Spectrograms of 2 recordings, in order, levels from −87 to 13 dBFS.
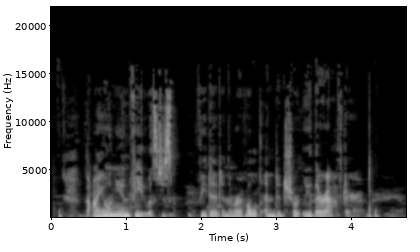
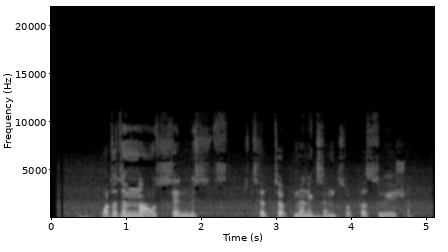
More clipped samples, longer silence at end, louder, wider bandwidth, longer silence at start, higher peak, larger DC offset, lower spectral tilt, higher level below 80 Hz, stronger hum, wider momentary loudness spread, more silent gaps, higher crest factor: neither; about the same, 0.35 s vs 0.35 s; first, -20 LUFS vs -25 LUFS; first, 15.5 kHz vs 11 kHz; second, 0.1 s vs 0.35 s; about the same, -4 dBFS vs -4 dBFS; neither; second, -4 dB/octave vs -6.5 dB/octave; about the same, -60 dBFS vs -62 dBFS; neither; second, 17 LU vs 20 LU; neither; second, 16 dB vs 22 dB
